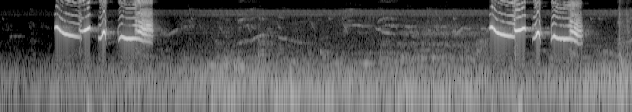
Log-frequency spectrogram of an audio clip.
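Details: Relaxed ngeplong song of an Oriental magpie-robin, used to train inexperienced kept birds. Two brief bursts sit three seconds apart, each a clear falling whistle, a short note and a buzzy drawn phrase, over quiet background hiss.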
